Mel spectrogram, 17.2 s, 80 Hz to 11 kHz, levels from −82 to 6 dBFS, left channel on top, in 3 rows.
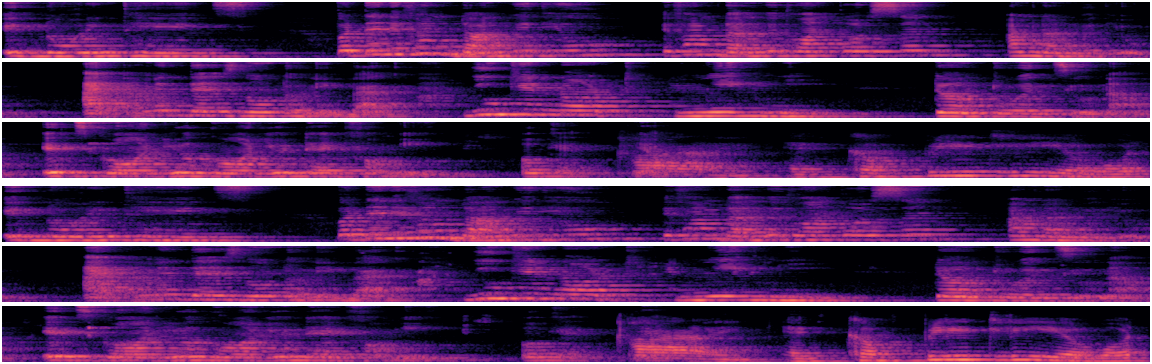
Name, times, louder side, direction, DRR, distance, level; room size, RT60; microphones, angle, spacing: voice 1, 0.0-1.1 1.7-5.8 6.1-7.7 8.0-9.9 10.4-13.7 14.1-14.8, left 2 dB, 45° left, 0 dB, 0.6 m, -27 dB
voice 2, 14.6-17.1, right 4 dB, 60° right, 6 dB, 0.3 m, -27 dB
3.1 x 2.2 x 2.9 m, 0.92 s
head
